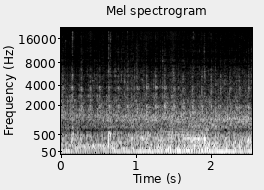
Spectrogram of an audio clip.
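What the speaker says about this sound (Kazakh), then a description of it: "Бул көтөрүп кетип аткан трактор корейский 39 ат күчүндөгү Тум маркасындагы трактор" A Korean TUM 39 hp tractor engine runs steadily close by, a continuous low diesel chug with a faint knocking pulse and no pauses over a few seconds.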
